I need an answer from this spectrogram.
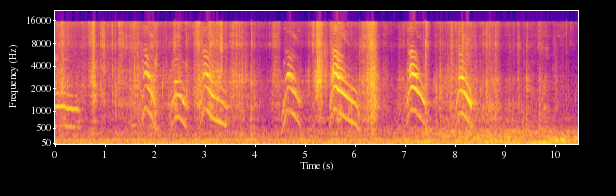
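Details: Rescue kittens fighting over the bottle at feeding time call in a run of about eight sharp, arched meows, each rising then dropping, spaced roughly a second apart, over low indoor hum and faint rustling.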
